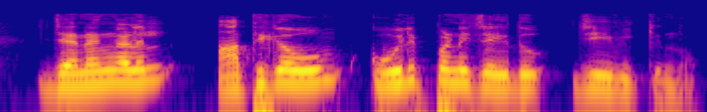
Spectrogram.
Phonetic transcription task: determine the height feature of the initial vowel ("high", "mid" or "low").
mid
